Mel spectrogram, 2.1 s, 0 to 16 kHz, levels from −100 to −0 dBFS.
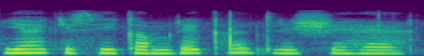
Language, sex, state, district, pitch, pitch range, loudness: Hindi, female, Jharkhand, Ranchi, 225 Hz, 210-235 Hz, -20 LUFS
